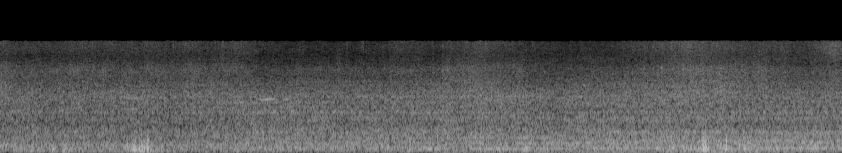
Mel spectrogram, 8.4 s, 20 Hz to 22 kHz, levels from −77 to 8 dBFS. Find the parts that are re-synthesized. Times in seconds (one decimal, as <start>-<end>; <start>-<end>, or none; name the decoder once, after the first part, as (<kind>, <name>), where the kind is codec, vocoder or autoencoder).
4.2-5.0 (codec, DAC)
